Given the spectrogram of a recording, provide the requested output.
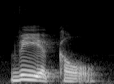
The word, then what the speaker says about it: vehicle: call a syllabic el even though it has no written vowel before the El we add a little one in pronunciation Kol vehicle and because that El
